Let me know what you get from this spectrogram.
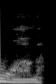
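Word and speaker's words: Wang: It's just pronounced Wong.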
